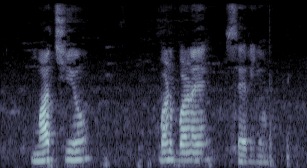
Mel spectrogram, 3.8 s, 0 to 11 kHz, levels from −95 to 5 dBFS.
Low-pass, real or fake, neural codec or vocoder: 9.9 kHz; fake; vocoder, 44.1 kHz, 128 mel bands every 512 samples, BigVGAN v2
